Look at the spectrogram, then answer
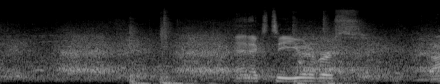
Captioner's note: crowd chants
